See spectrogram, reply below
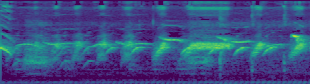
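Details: Chinese hwamei song of quick, varied slurred whistles and chattering phrases, some notes sliding upward, delivered in bursts with brief gaps over a low background hum.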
